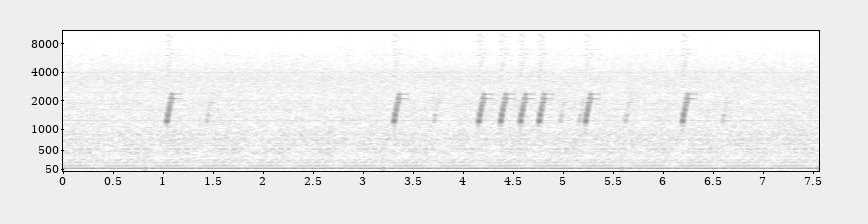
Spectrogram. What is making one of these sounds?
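Short high electronic blips sound as a menu cursor moves.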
